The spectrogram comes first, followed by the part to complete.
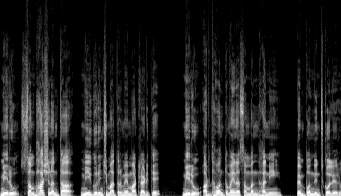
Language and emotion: Telugu, neutral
